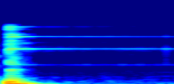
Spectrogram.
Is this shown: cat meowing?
no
